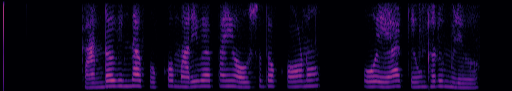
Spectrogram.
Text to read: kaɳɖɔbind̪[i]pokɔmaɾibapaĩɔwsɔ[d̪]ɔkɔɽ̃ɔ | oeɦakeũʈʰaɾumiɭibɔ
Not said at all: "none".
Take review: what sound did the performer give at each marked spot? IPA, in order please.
a, d̪

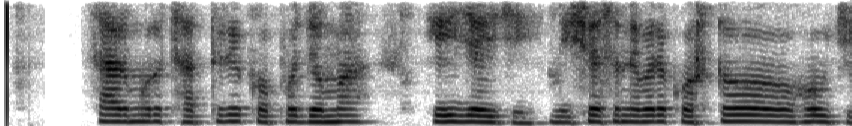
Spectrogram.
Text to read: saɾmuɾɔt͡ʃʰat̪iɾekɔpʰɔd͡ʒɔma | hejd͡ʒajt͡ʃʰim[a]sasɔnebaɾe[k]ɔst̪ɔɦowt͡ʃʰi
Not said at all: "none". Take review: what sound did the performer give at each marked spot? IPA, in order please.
i, k

